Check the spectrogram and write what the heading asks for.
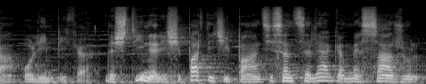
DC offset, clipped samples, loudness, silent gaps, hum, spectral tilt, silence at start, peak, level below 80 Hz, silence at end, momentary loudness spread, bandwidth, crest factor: under 0.1%; under 0.1%; -17 LUFS; none; none; -4.5 dB/octave; 0 s; -2 dBFS; -52 dBFS; 0 s; 7 LU; 16 kHz; 16 dB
